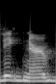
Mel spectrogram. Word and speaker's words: Wigner: to google this paper so it's Eugene Vig nerve ignore spelled with the W and and the title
